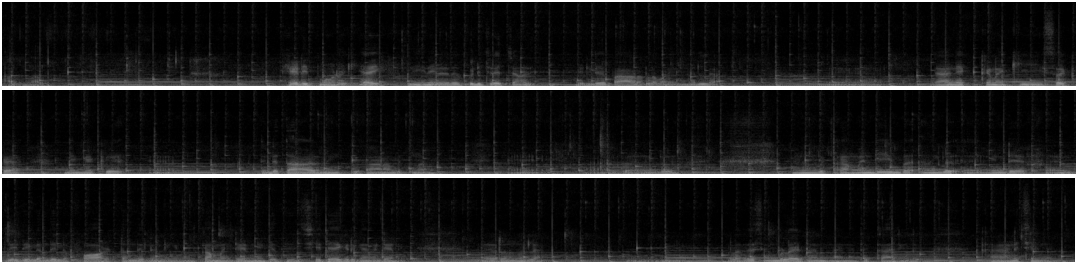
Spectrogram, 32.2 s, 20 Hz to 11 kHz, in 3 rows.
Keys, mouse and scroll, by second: 0.1 scroll down 5, 1.0 Tab, 1.5 Tab, 1.8 Tab, 3.2-3.6 scroll up 3, 3.6-4.1 scroll down 2, 4.1-4.4 scroll up 3, 4.4-5.4 shift+middle drag, 5.4 scroll up 2, 6.3 shift+right click, 6.8 shift+right click, 7.5 b, 9.2 r, 13.0 g, 14.5 right click, 15.0 right click, 17.0 KP_7, 17.8 shift+middle click, 18.3 right click, 19.8 b, 21.8 r, 23.9 g, 25.1 right drag, 25.5 right click, 25.9 right click, 26.2 right click, 27.3 b, 29.3 g, 30.8 right click, 31.1 right click, 32.0 b.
